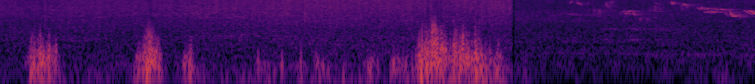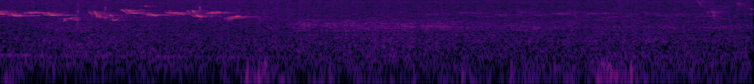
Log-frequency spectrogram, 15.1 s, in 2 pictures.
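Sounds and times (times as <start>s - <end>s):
wind buffeting microphone: 0.0s - 5.2s
songbird chirping and trilling: 5.4s - 10.2s, 11.8s - 15.0s.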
